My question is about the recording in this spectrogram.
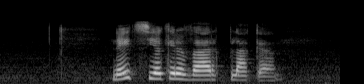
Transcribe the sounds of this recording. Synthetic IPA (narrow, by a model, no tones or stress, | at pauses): nɛtsiəkəɾəværk̚plækə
